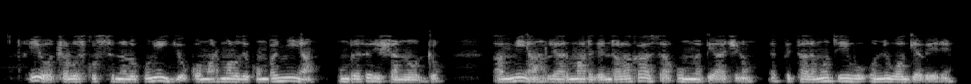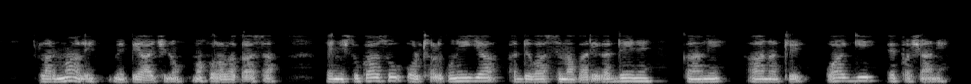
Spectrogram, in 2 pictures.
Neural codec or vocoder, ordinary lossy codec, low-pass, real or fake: autoencoder, 48 kHz, 128 numbers a frame, DAC-VAE, trained on Japanese speech; AAC, 16 kbps; 19.8 kHz; fake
